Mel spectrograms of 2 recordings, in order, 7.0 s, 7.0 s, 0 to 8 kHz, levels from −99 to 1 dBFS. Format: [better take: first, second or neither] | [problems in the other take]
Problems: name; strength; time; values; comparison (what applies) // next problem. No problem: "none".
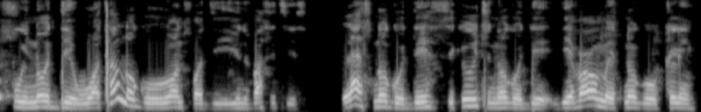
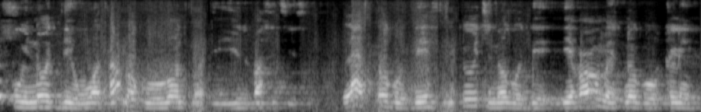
first | noise reduction (neural separator model SepFormer DNS4)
